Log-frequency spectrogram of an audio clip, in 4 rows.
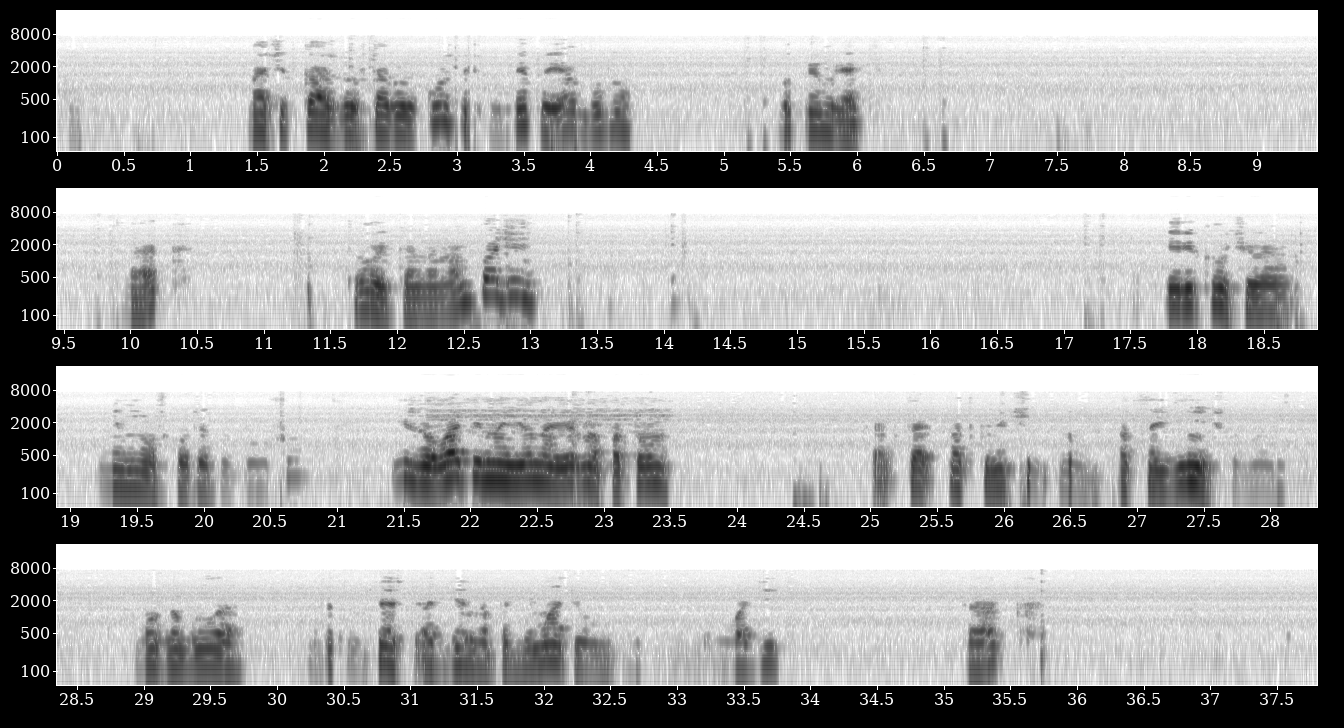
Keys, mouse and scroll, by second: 0.5 r, 3.0 click, 3.6 r, 6.4 click, 7.4 r, 11.1 KP_3, 13.3 shift+middle click, 17.0 click, 18.4 r, 22.8 click, 24.5 g, 35.8-36.9 middle drag.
